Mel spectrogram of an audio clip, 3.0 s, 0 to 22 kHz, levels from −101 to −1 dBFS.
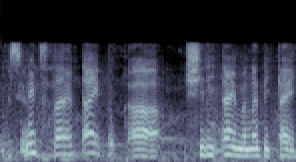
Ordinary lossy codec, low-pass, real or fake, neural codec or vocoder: none; 7.2 kHz; fake; codec, 24 kHz, 3 kbps, HILCodec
